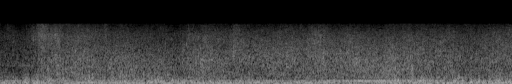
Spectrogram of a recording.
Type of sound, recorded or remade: recorded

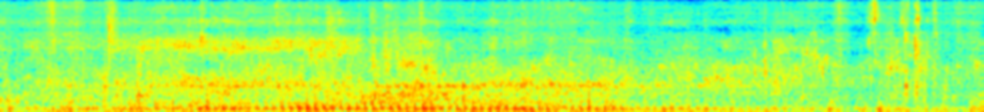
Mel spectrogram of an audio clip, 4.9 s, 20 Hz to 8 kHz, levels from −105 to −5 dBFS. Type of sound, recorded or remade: remade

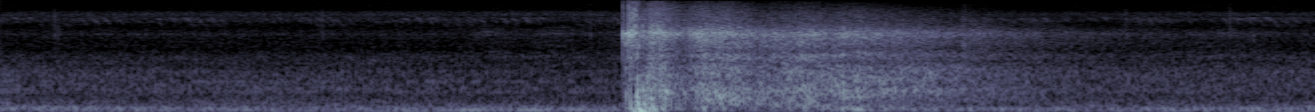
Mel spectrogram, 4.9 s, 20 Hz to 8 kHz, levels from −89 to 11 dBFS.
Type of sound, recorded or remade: recorded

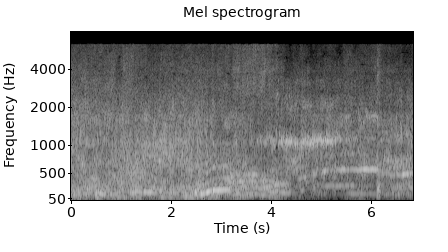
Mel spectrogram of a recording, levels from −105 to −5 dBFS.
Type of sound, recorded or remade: remade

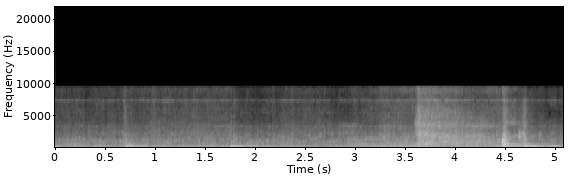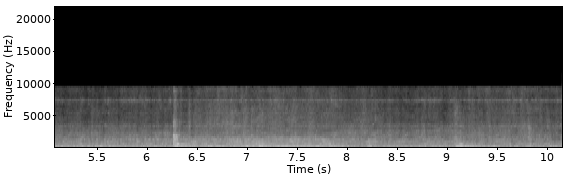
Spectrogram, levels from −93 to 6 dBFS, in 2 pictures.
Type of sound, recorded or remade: remade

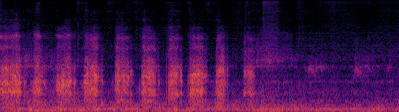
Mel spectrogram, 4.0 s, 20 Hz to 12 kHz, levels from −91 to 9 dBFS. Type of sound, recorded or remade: remade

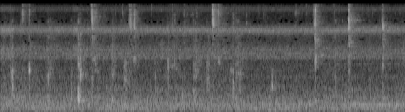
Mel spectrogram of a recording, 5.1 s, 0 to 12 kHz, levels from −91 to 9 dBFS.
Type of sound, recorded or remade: recorded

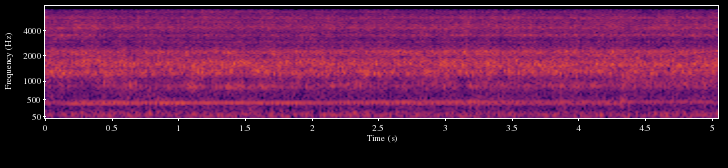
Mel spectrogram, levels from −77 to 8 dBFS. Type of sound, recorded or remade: remade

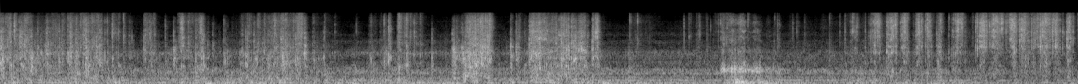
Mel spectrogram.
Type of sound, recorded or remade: remade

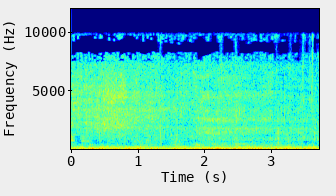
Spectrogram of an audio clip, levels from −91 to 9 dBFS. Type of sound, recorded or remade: recorded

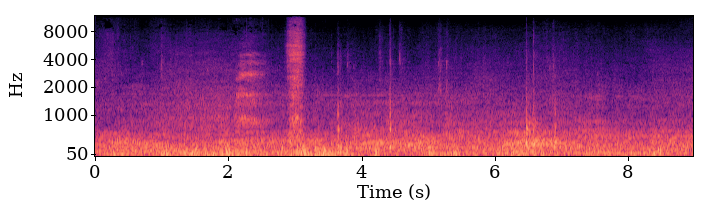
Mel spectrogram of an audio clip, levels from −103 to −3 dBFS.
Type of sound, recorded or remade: recorded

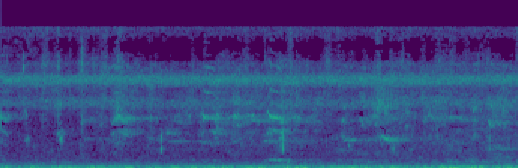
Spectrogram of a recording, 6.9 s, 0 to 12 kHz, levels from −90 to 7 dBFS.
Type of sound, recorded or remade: recorded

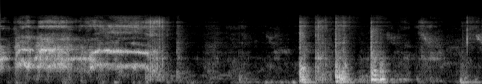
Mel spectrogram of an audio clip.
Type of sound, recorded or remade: remade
